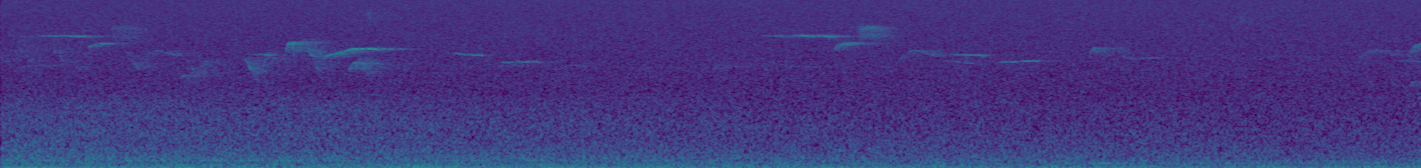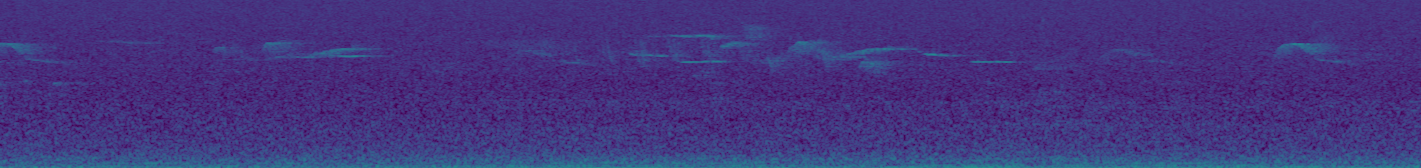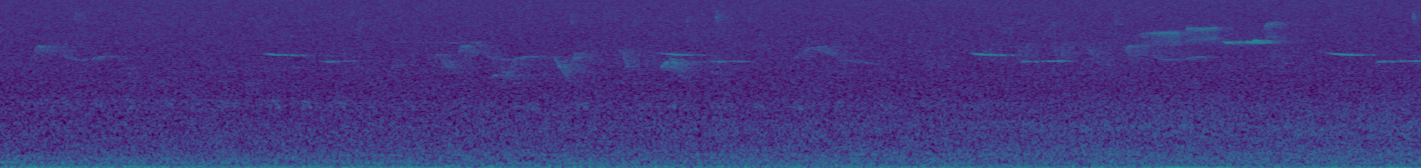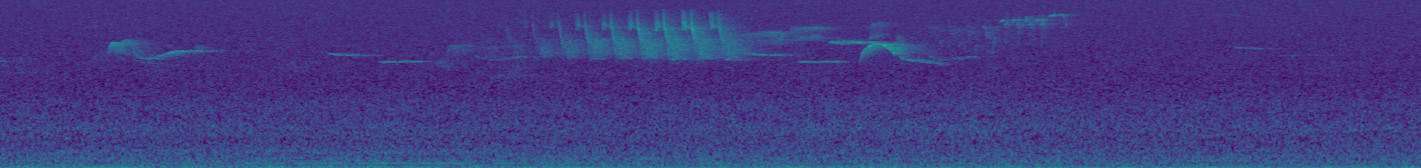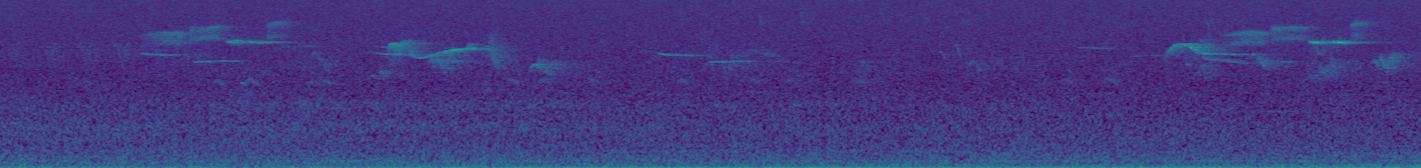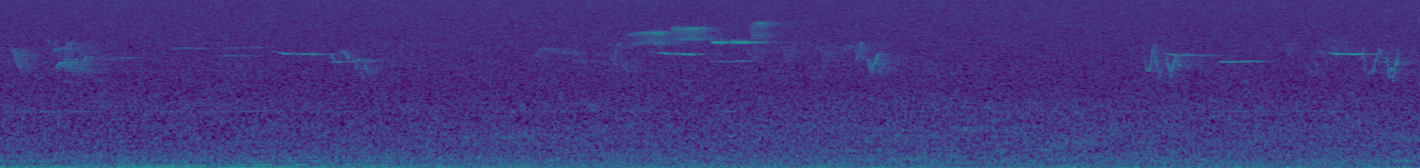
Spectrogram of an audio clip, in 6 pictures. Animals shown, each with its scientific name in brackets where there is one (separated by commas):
Blackburnian Warbler (Setophaga fusca), Black-capped Chickadee (Poecile atricapillus), Black-throated Green Warbler (Setophaga virens), Ovenbird (Seiurus aurocapilla), Eastern Wood-Pewee (Contopus virens), Scarlet Tanager (Piranga olivacea), Red-eyed Vireo (Vireo olivaceus)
